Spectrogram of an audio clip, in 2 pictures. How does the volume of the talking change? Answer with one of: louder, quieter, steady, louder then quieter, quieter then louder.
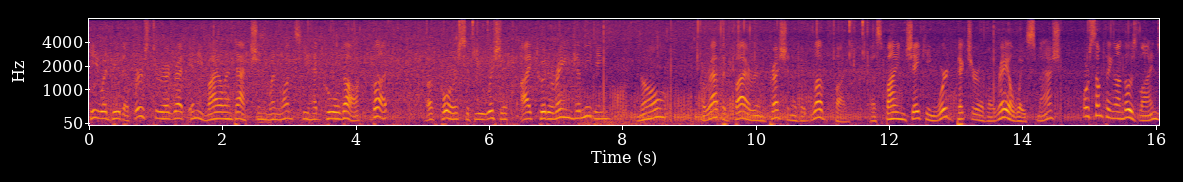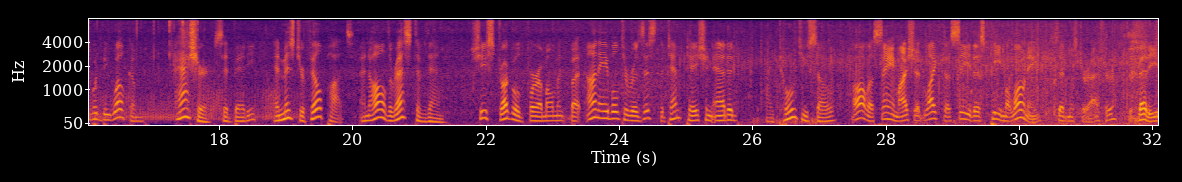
steady.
